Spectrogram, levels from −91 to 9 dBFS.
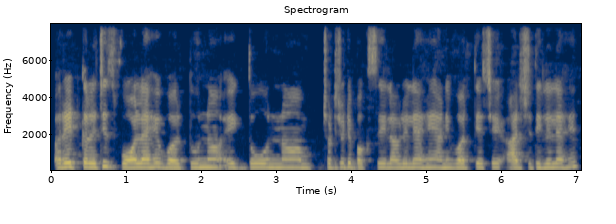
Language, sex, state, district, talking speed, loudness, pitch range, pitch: Marathi, female, Maharashtra, Nagpur, 160 wpm, -20 LUFS, 205-215 Hz, 210 Hz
